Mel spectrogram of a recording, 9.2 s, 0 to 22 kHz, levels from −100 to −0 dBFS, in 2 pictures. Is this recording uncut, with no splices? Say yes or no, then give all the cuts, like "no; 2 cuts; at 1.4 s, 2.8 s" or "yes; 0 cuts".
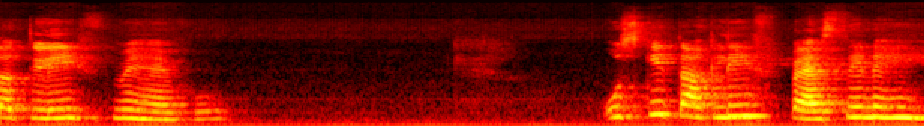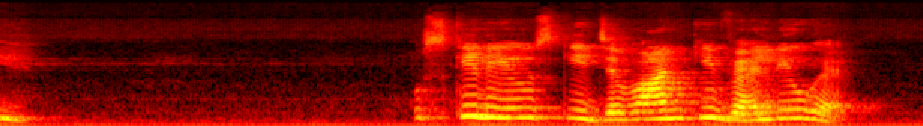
yes; 0 cuts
